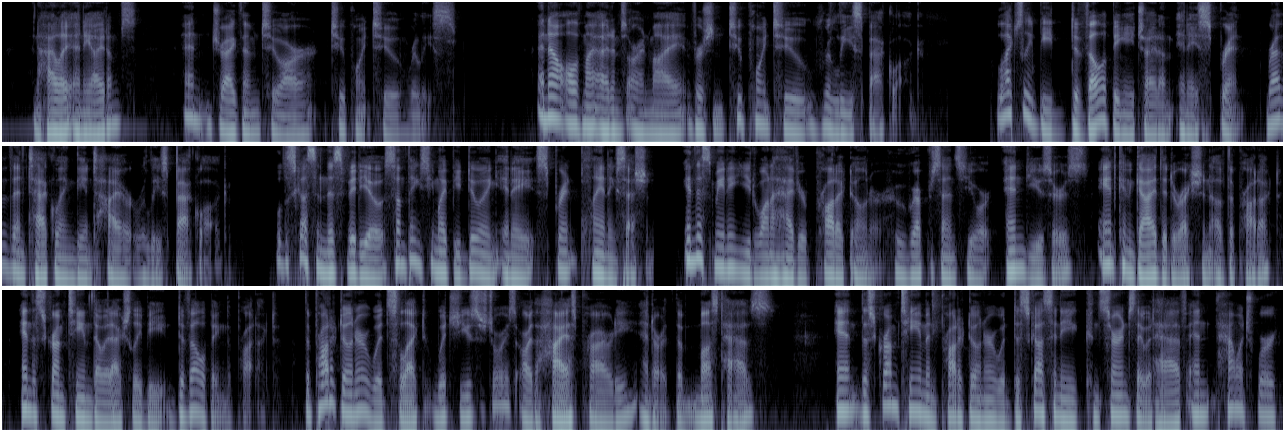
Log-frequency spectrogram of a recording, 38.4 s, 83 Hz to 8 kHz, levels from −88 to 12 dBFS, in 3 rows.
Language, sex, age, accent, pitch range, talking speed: English, male, 20-39, American, 110-135 Hz, 195 wpm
